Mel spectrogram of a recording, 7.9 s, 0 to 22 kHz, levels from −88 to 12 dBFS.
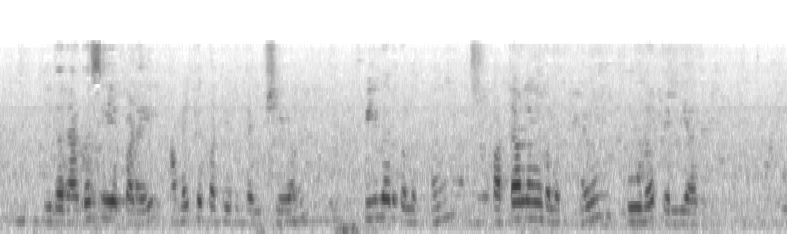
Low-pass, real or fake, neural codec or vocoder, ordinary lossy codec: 9.9 kHz; real; none; AAC, 48 kbps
